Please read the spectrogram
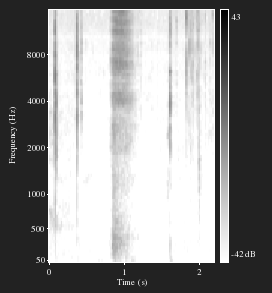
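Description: A person sniffing once through the nose, with a few faint short clicks around it.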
